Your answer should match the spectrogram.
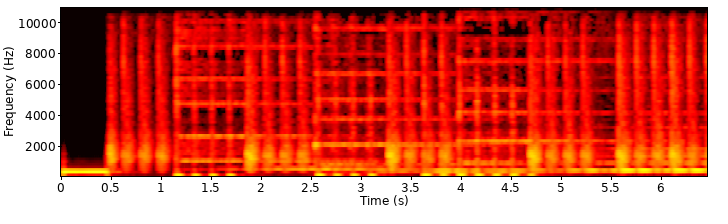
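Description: Electronic telephone hold tones play on a call to a telecom company's customer service line while the caller waits. A steady tone gives way to loud, rapid repeating electronic beeps and chime-like pulses that shift in pitch.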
